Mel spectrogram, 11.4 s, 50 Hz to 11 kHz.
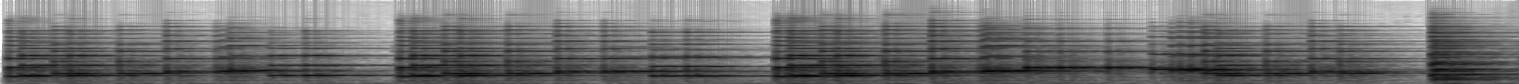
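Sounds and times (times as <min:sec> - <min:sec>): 
jazz music with reverb: 0:00.1 - 0:11.3.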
